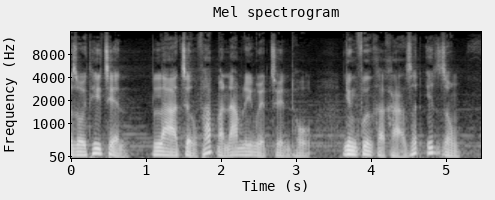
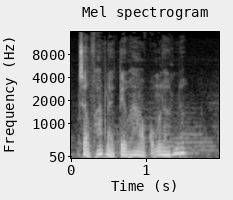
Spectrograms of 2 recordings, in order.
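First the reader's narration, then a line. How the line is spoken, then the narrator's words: Relieved muttering. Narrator (Vietnamese): thở phào lẩm bẩm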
